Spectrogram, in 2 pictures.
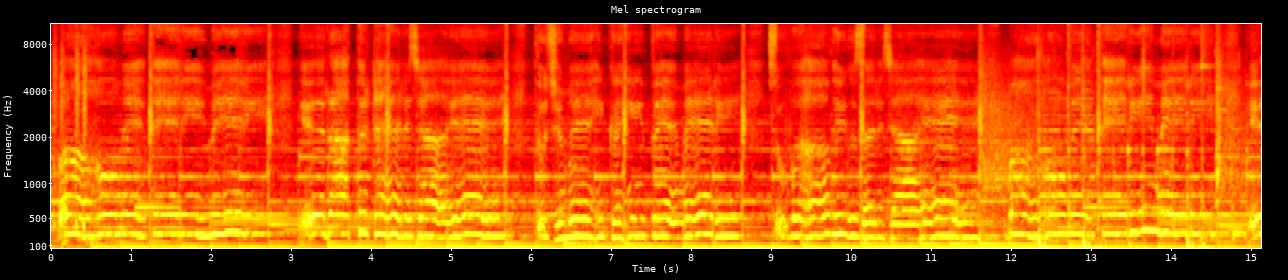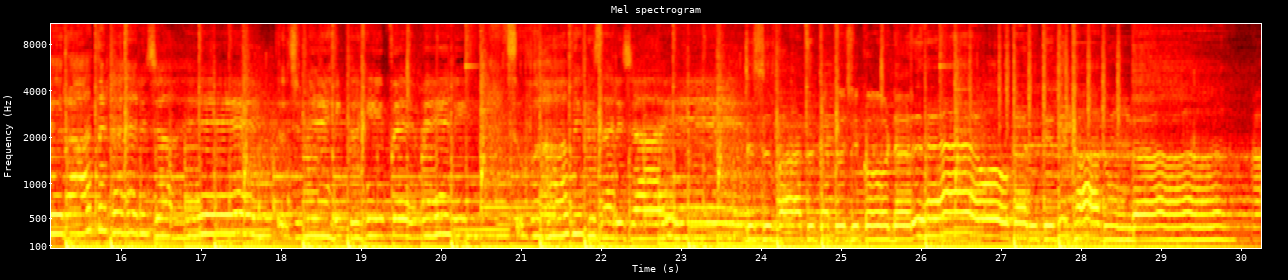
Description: New Romantic Song Ringtone

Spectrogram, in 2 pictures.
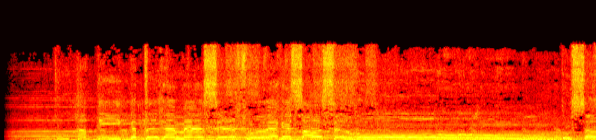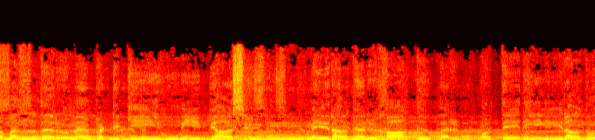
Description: Naat Sharif Ringtone

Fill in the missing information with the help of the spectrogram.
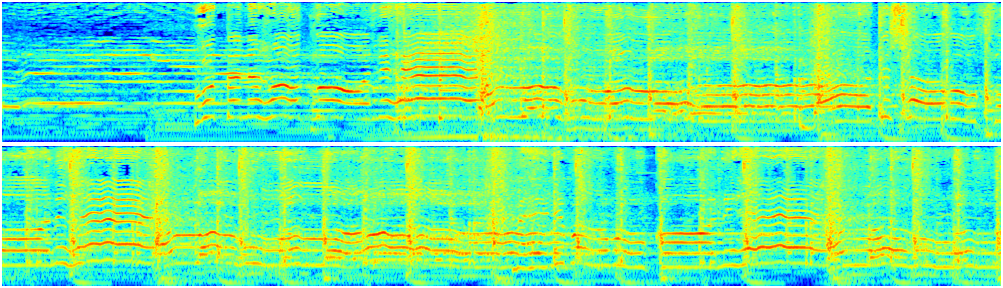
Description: Islamic Ringtone

